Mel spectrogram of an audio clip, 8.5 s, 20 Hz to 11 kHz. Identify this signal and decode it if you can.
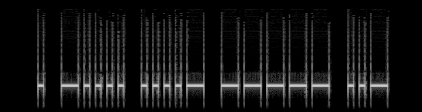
Morse code, heard as a keyed tone, about 10 wpm, 800 Hz. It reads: E640U
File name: LEZIONI / 10 SIGNS / 10A SLASH 10wpm 2808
